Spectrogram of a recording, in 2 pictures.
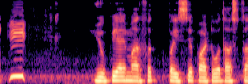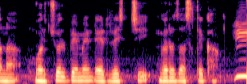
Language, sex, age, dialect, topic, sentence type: Marathi, male, 31-35, Standard Marathi, banking, question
